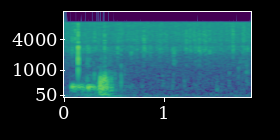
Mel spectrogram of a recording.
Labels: {"label": "biophony, growl", "recorder": "SoundTrap 600 or HydroMoth"}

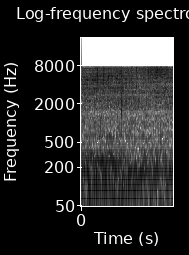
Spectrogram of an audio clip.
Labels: {"label": "anthrophony, boat engine", "recorder": "SoundTrap 500"}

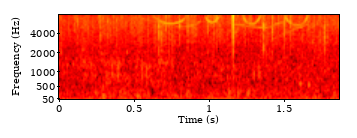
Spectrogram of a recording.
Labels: {"label": "biophony, dolphin", "recorder": "SoundTrap 500"}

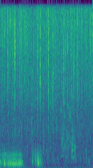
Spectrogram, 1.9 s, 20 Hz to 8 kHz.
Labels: {"label": "biophony, growl", "recorder": "SoundTrap 600 or HydroMoth"}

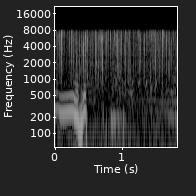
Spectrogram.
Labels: {"label": "biophony, cascading saw", "recorder": "SoundTrap 600 or HydroMoth"}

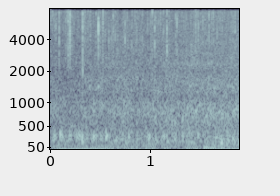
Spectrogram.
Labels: {"label": "biophony", "recorder": "SoundTrap 500"}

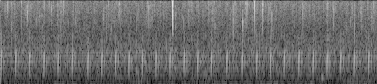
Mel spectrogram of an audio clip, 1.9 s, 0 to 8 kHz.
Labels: {"label": "biophony, rattle", "recorder": "SoundTrap 500"}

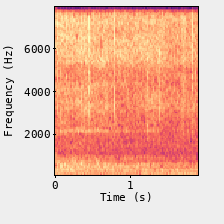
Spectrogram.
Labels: {"label": "anthrophony, boat engine", "recorder": "HydroMoth"}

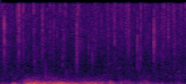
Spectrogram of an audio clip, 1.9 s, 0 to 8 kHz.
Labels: {"label": "biophony, growl", "recorder": "SoundTrap 500"}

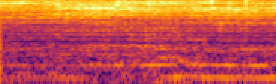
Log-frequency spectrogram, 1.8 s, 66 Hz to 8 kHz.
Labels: {"label": "anthrophony, boat engine", "recorder": "SoundTrap 500"}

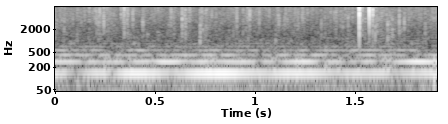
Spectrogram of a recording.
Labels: {"label": "biophony, midshipman", "recorder": "SoundTrap 500"}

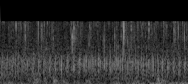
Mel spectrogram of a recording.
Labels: {"label": "biophony, rattle", "recorder": "SoundTrap 500"}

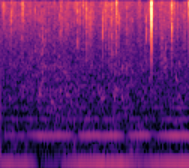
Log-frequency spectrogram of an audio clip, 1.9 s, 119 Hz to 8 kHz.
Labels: {"label": "biophony, midshipman", "recorder": "SoundTrap 500"}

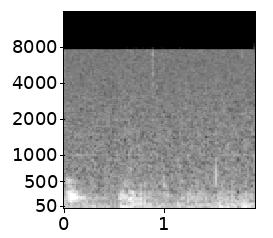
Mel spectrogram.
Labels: {"label": "ambient", "recorder": "HydroMoth"}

